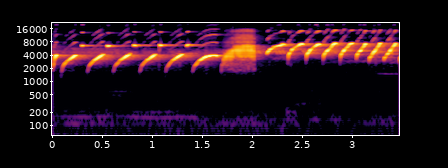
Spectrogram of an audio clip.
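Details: Canary song for teaching young birds: evenly repeated rising-falling whistled notes, a brief harsh buzz, then a quick series of high chirps.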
